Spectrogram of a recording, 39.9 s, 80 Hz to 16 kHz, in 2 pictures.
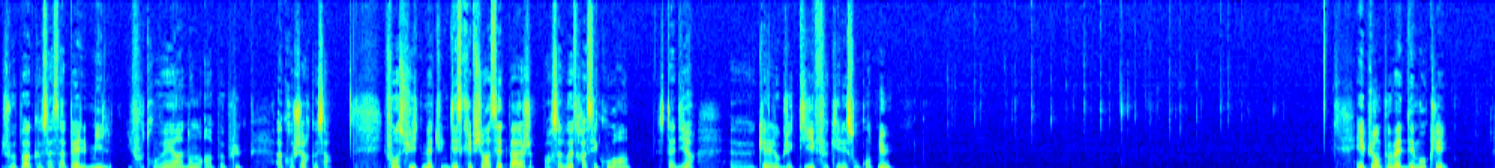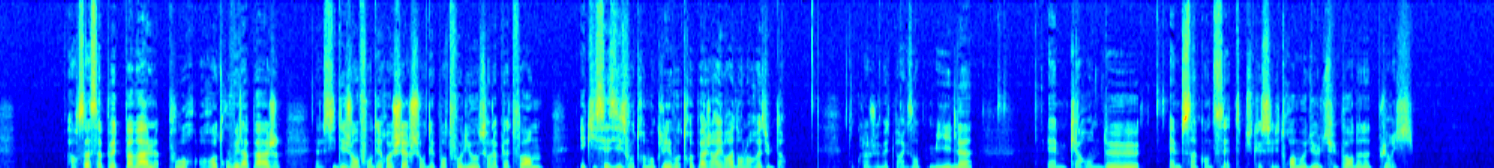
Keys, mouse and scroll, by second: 6.0 click, 12.4-17.5 typing, 19.2 click, 31.4-35.3 typing, 36.5 shift+m, 37.4 KP_5, 37.6 KP_7.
